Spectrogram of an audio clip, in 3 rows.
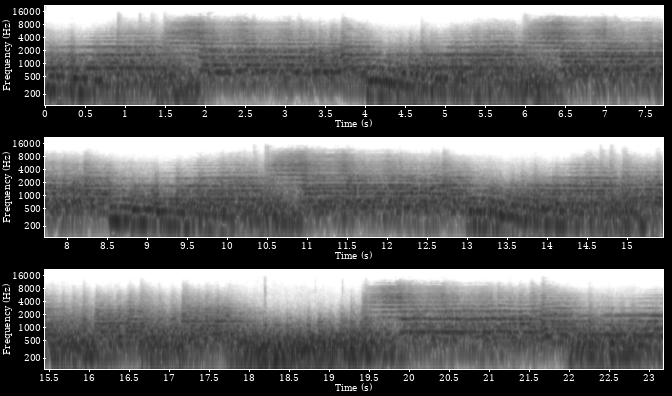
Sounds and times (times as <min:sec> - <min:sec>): Brass instrument: 0:00.0 - 0:23.1.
